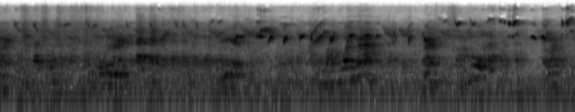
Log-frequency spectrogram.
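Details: Oriental white-eye singing, used to prompt other birds into song: rapid bright chirps and short whistled slides, quieter at first then a busy burst of repeated twitters in the second half, with some lower murmuring underneath.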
